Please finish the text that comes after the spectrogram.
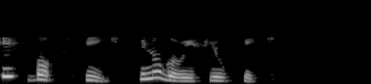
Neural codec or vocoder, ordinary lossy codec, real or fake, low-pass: none; AAC, 32 kbps; real; 3.6 kHz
